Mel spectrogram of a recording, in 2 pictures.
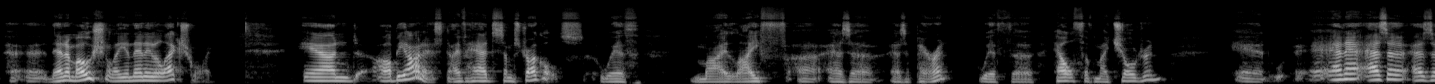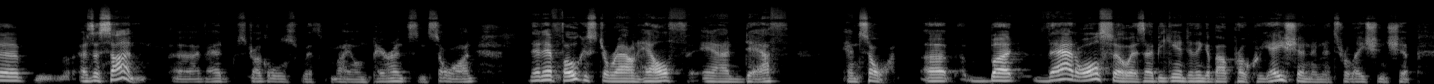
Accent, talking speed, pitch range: American, 155 wpm, 135-185 Hz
